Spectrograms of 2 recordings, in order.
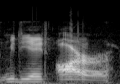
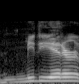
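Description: First: The ending is a drawn-out pirate-like 'arr'. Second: The ending sounds like the ordinary word mediator. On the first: It is a playful pirate-style reading. "like a pirate would say" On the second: It names the design pattern. "like the pattern"

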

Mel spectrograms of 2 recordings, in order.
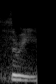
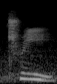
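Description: First: The th is made with tongue between teeth. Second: The th is made without tongue between teeth. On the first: The speaker calls it right. "ลิ้นเราต้องวางไว้ตรงระหว่างฟันนะ พ่นลมออกมานะ" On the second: The speaker calls it wrong. "ผิด"

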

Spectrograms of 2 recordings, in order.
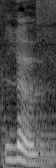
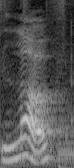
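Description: First: The vowel in 'love' is the rounded northern 'oo' sound. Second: The vowel in 'love' is the open standard British 'uh' sound. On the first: "This sound is synonymous with northern accents" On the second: "Notice also how he says love"

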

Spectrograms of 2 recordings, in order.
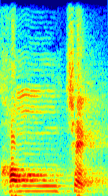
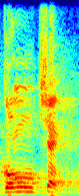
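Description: First: The word begins with a k sound. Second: The word begins with a g sound. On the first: The speaker calls it right. "It's kongcheck" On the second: The speaker calls it wrong. "It's not gongcheck"

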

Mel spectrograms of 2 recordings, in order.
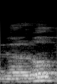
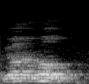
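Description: First: It is said in a playful, teasing tone. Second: It is said in a stern, scolding tone.

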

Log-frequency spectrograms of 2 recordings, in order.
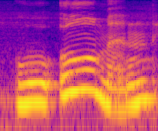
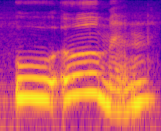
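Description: First: The first vowel is a clear, separate 'oo' sound. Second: The same.

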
